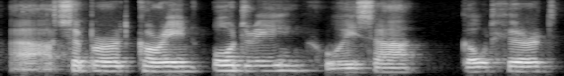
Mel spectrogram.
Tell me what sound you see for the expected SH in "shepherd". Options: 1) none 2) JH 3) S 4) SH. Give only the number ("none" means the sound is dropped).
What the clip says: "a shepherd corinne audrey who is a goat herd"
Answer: 3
